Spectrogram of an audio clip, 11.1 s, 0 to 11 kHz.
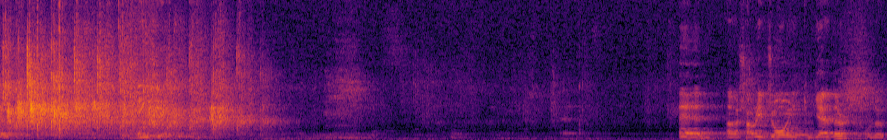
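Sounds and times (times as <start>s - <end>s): congregation applauding: 0.0s - 3.7s.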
